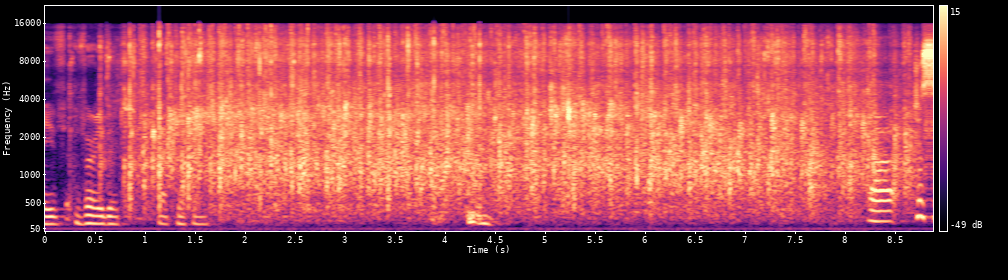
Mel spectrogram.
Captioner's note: applause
